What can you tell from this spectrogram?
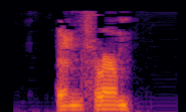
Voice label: "unfirm", english; adjectives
